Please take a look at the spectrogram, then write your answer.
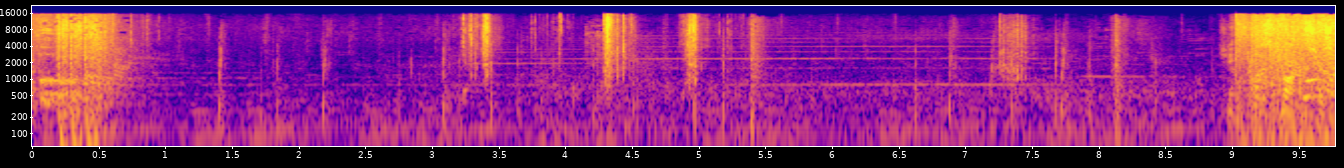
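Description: Gunfire in the Mafia 2 video game: scattered sharp shots and thuds ring out through a steady low rumble, with louder bursts at the very start and end.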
